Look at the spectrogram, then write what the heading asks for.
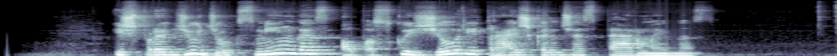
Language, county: Lithuanian, Vilnius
